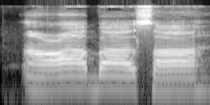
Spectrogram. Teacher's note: আইনটাকে হামজা উচ্চারণ করবেন না আইনটা পড়ার সময় গলার মধ্যে চাপ দিলে আইনটা সহি উচ্চারণ করতে পারবেন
